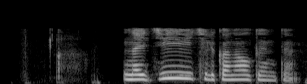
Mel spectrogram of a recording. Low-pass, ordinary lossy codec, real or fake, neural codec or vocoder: 5.4 kHz; MP3, 24 kbps; real; none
